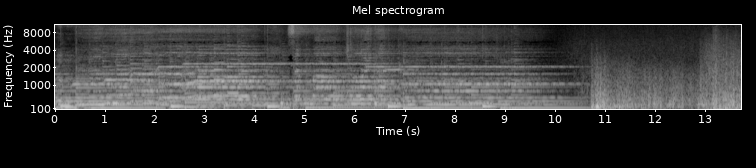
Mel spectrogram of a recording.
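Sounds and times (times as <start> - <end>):
sustained musical tones: 0.0 - 11.3
heavy rain in a storm: 10.2 - 13.7
gusting wind in a storm: 10.4 - 13.7.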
